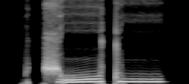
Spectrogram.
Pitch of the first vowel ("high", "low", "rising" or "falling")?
rising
